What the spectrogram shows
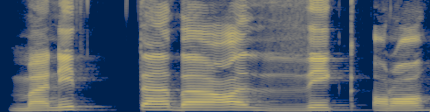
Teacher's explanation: من اتبع الذکر، ذال کی آواز نرمی سے آئے گی اور را کو موٹا کر کے پڑھا جائے گا، عین کو گلے کے درمیان سے ادا کیا جائے گا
